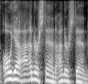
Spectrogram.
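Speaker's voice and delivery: mock-sympathetic, rushed and trailing off; flippant comment. Shown as a demonstration. Coach showing a flippant reply to an upset person, dismissive. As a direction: brush them off with hollow understanding. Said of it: "we don't use a flippant comment".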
